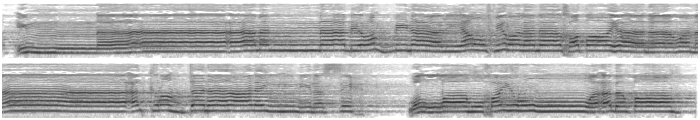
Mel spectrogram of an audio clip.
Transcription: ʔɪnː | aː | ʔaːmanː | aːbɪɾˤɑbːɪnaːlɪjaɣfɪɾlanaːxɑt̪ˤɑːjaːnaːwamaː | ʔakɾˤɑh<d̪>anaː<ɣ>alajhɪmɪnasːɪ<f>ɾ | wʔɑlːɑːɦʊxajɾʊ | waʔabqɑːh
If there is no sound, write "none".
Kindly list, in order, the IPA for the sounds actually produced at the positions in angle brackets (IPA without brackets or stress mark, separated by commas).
t̪, ʕ, ħ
